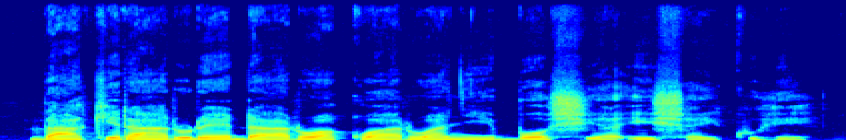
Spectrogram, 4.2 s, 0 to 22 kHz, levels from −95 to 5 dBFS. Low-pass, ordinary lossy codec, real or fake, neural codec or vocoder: none; none; real; none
